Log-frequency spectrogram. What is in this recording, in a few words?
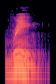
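"ring", English word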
